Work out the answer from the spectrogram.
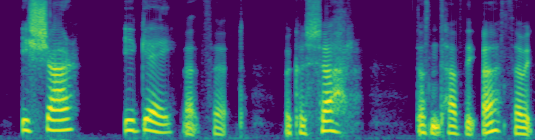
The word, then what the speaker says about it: شهر: It's a little unfamiliar to the English mouth, English-speaking mouth, to put h in the middle of a word. But it is pronounced, so it's shahr. H, r at the end.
